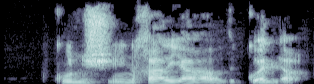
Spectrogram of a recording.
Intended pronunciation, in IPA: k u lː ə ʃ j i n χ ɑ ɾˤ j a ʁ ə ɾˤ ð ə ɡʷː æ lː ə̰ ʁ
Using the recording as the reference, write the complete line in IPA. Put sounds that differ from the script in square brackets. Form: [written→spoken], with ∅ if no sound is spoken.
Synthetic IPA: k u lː ə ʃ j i n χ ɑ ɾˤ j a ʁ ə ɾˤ ð ə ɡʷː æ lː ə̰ ʁ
